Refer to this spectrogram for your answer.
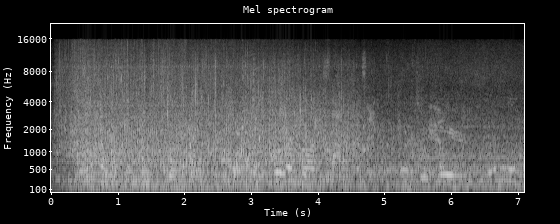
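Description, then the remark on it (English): A boat travels steadily up the Taku River near Juneau, Alaska, its loud, continuous rush of engine drone and churning water filling the whole stretch without a break. “We're headed up the Taku River, one of three major rivers that run across the border from the Canadian interior to the wild, forested coast of Southeast Alaska.”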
